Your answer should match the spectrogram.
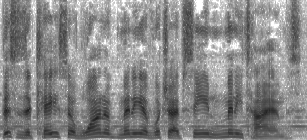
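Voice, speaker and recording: A man's voice: fairly high pitch, very animated, a little fast, a bit bright, highs cut off, soft background music, pitched above the performer's own voice. A man playing a hard-boiled 1940s private detective in a radio noir parody, wisecracking in clipped old-time gumshoe slang. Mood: brooding, dramatic.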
